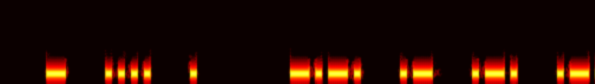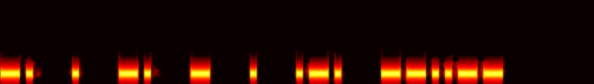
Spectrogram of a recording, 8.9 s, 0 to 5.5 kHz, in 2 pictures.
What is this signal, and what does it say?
Morse code, heard as a keyed tone, about 25 wpm, spaced as for 18 wpm, 700 Hz. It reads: THE CARPENTER,
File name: Pinocchio / Pinocchio ch2 12 25 ik1hge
